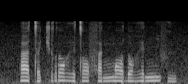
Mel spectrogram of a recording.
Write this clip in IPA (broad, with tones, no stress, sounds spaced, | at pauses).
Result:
a˦ t ɐ˨ t͡ʃ r ɔ˦ ɦ ɘ˨ t ɔ˨ f a˨ ŋ͡m ɔ˦˨ ɗ ɔ˨ ɦ ɛ˦ ŋ͡m i˦ f ɨ˨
